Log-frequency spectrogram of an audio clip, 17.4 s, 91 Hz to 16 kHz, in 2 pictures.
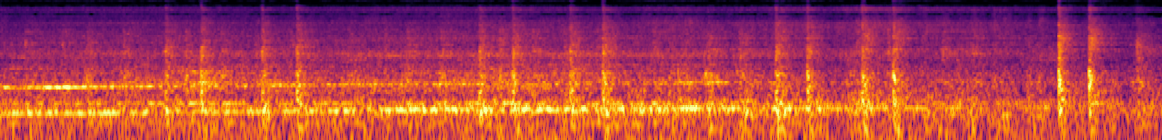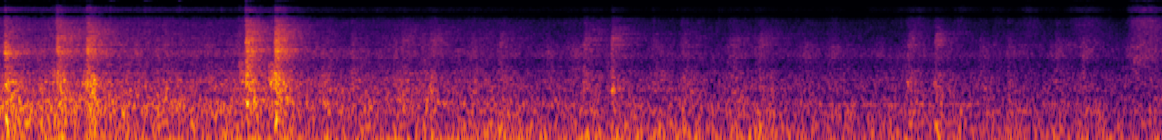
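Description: Izukyu 2100 series electric train pulling out and accelerating past: a hum from its drive slowly rises in pitch over the first several seconds, wheels clack over rail joints around the middle, and the sound fades as the train draws away.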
